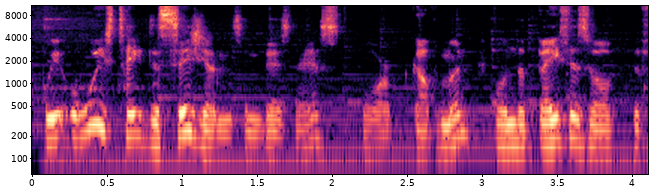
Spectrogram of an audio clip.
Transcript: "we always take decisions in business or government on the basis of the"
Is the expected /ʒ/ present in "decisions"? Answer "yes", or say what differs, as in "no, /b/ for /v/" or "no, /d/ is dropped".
yes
